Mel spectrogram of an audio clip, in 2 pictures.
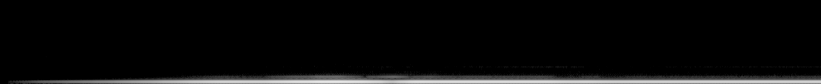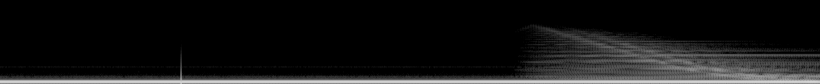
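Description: Dark ambient synthesizer music. A deep, steady drone fades in over the first two seconds and holds, with a single click about ten seconds in. Near the end, a bright sweep of many tones comes in and falls in pitch.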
